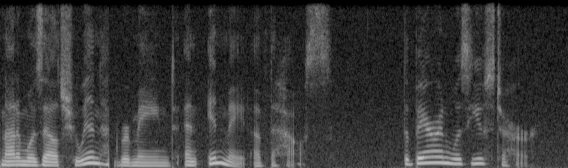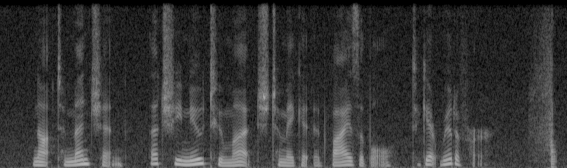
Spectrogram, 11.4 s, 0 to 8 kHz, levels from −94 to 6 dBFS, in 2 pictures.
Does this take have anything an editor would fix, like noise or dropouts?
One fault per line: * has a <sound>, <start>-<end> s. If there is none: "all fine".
* has a dropout, 1.1-1.1 s
* has a thud, 11.0-11.3 s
